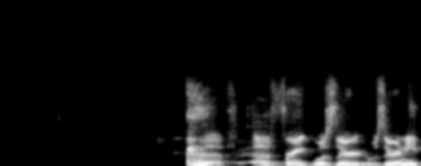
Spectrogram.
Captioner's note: clears throat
